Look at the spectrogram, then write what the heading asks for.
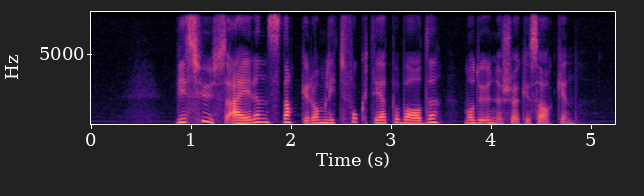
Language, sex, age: Norwegian, female, 35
